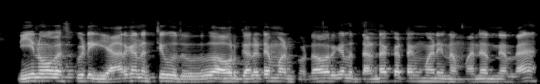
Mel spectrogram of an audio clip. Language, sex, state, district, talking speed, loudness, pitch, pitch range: Kannada, male, Karnataka, Bellary, 155 wpm, -16 LUFS, 145 Hz, 135-150 Hz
